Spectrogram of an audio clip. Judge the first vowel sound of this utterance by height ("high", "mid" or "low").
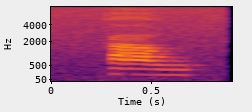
low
